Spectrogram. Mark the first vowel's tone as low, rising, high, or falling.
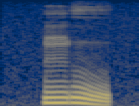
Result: falling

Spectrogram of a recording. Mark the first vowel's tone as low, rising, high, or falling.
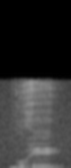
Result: rising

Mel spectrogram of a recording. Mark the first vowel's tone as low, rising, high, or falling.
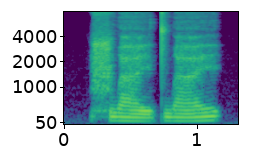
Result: low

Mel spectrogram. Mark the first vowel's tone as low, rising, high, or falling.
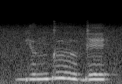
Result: low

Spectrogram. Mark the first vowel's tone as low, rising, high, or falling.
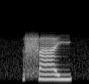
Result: low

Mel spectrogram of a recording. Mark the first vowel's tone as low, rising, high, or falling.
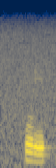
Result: low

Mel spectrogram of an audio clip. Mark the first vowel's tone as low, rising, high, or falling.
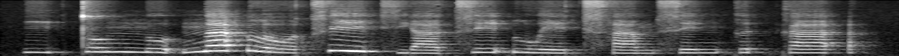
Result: low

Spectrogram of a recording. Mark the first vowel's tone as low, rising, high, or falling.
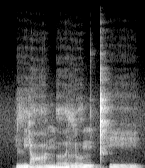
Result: low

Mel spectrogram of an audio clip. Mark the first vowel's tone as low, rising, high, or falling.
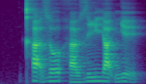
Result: falling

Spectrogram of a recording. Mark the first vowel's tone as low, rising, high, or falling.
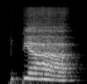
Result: falling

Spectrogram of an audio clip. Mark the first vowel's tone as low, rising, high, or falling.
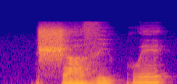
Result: low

